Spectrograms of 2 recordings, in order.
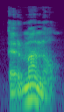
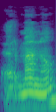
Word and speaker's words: hermano: remembering that the h is always silent in spanish and that means the brother is you guessed it hermano so we just change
